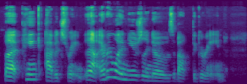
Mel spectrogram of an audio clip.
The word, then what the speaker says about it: aventurine: Some people call it adventurine, but it's not spelled like adventure, so I don't say that. But pink aventurine.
